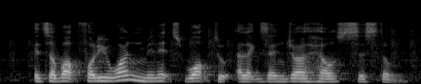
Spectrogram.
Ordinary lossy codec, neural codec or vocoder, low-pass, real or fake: MP3, 48 kbps; none; 7.2 kHz; real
